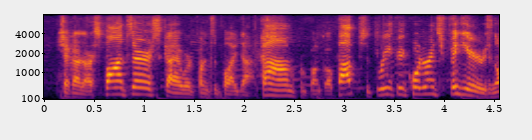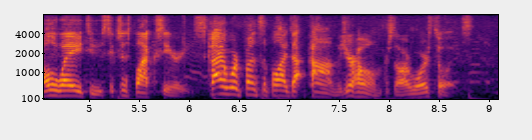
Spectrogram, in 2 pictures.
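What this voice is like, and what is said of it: Very fast rapid-fire speech. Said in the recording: “I did my Micro Machine voice to get through that intro”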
